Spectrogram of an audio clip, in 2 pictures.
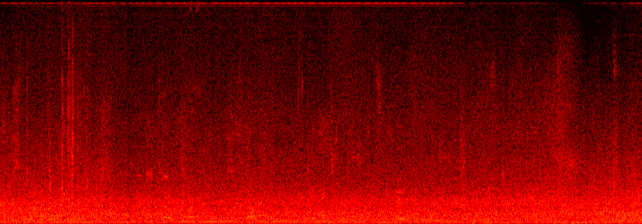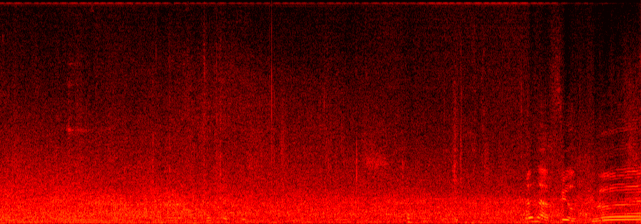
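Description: A crowd murmurs softly outdoors.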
